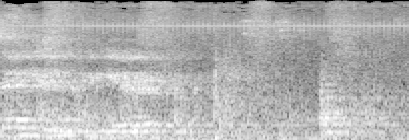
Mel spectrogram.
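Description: A voice talking, with a few clicks of dance shoes stepping on a hardwood floor.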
